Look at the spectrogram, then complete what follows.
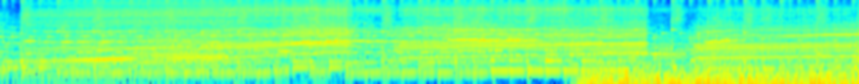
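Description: Cartoon race-car sound effects: engines revving in repeated rising whines over background music. A deep low rumble comes in about two-thirds of the way through and makes it louder.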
